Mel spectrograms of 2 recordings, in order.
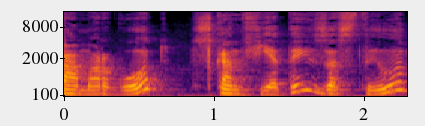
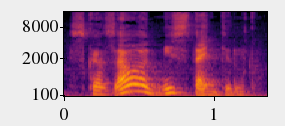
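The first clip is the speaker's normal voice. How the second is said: ordinary delivery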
